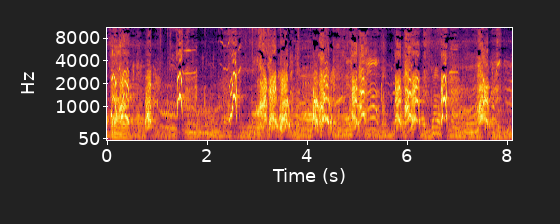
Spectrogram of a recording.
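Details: German Shepherd with a heavy stock coat, barking in short repeated bursts, some yelping and whining notes between barks, several barks overlapping as if more than one dog is calling.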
